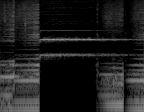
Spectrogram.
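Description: Background music with a deep, stepping bass line. About half a second in, the bass drops out, leaving a single held high tone. The full music returns about a second later.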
